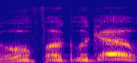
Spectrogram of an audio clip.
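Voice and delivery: very high-pitched, intense blurted outburst. Retelling own reaction while playing a game: Macho Man voice. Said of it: "I just do that voice where when things get intense".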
